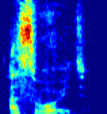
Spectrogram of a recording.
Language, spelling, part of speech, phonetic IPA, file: Russian, освоить, verb, [ɐsˈvoɪtʲ], Ru-освоить.ogg
- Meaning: 1. to master, to cope with (making knowledge or method into one's "own") 2. to settle, to open up, to develop (new territories) 3. to develop; to become familiar with the use (of lands or machines)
